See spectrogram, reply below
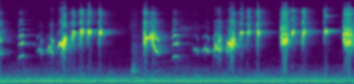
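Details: Long-tailed shrike from a local master song set delivering a dense, jumbled medley of squeaky whistles, rising slurs and scratchy chatter with barely any pause, steady low hum underneath.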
